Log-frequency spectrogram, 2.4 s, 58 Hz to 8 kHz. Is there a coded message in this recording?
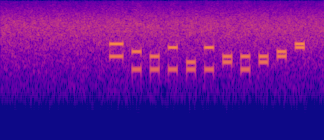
Yes: multi-frequency trunk signalling (R1, as on North American trunks) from 0.8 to 2.3 s, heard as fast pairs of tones, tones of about 70 ms, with phone line noise. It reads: KP 427173236 ST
